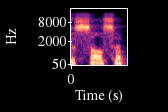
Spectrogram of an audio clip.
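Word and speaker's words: SLSA: in reports the the salsa practices I think you pronounce the the abbreviation yes Salsa Salsa so when we looked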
